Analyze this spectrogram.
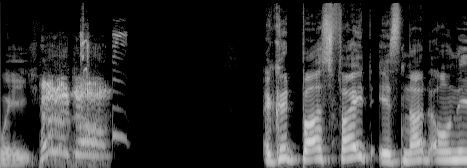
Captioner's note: squeaks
